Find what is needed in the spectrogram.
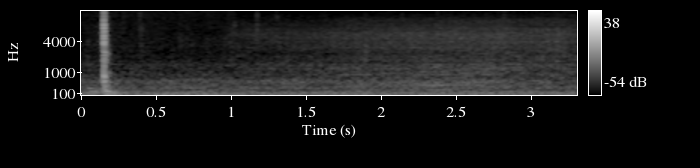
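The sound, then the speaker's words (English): A car rolling around to the second window of a drive-through, a steady low engine and road rumble following a single sharp click at the start. “Yeah, please drive around to the second window.”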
